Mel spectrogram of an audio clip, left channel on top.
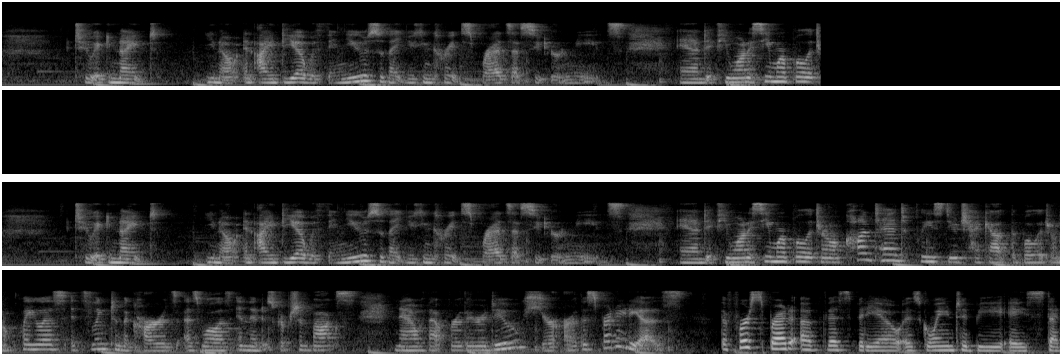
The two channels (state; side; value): drops out; left; at 8.2 s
